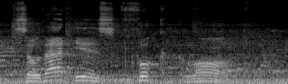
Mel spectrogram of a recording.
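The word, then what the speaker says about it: Phúc Long: The pH is actually an F sound in Vietnam. So that is Phu Long. It's not long, but it is Phu Long.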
